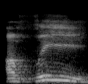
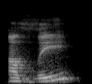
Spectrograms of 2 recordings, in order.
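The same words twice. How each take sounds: First: الظي with a drawn-out final ii; long vowel. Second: Said in the usual way. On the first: Shown as a demonstration. Teacher showing ya lengthening to the class, الظي held long. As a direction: stretch the ya ending of الظي. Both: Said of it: "مع مد الياء".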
